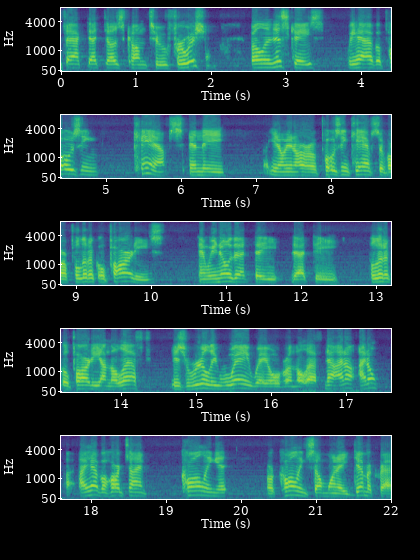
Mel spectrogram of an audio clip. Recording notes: Phone interview. AUDIO CREDIT TO WVW-TV.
